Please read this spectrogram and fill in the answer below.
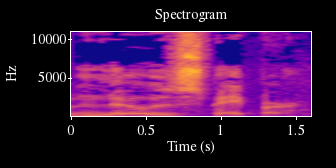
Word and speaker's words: newspaper: Continuando, o próximo, cuidado com o ritmo, batida no início. Newspaper, newspaper, newspaper.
